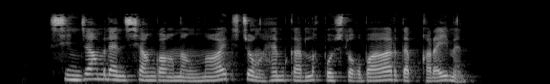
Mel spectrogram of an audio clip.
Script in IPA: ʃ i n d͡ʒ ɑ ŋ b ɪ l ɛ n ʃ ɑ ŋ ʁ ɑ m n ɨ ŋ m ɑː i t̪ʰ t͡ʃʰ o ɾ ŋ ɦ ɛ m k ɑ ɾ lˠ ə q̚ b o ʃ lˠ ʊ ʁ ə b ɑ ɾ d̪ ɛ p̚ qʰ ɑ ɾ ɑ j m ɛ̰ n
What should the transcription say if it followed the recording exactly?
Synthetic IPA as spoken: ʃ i n d͡ʒ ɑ ŋ b ɪ l ɛ n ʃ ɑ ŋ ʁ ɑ ŋ n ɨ ŋ n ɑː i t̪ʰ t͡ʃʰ o ŋ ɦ ɛ m k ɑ ɾ lˠ ə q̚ b o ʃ lˠ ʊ ʁ ə b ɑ ɾ d̪ ɛ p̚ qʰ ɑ ɾ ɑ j m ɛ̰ n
